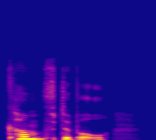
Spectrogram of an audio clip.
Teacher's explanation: But native speakers almost always say comfortable, three syllables, with the middle syllable nearly disappearing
